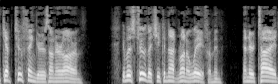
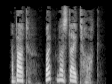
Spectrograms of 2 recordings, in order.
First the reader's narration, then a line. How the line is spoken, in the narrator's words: she asked him faintly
